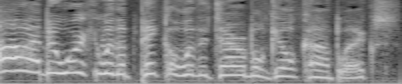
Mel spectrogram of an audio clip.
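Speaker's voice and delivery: ordinary talk, nothing marked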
